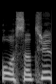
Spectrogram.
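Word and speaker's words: Ásatrú: So Asatru, the way I pronounce it is with the Scandinavian O, the A with the circle on top, Asatru with a U.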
